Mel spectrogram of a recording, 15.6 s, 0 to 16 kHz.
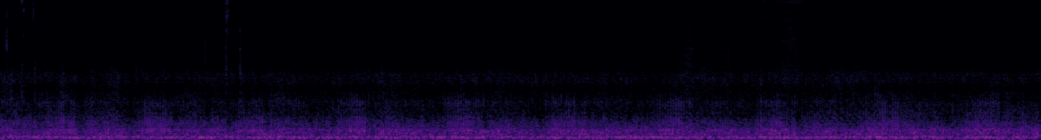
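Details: Low, steady purring from a Maine Coon kitten aged 43 days as it nurses, an even throbbing drone that carries on without pause, with a few faint clicks.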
